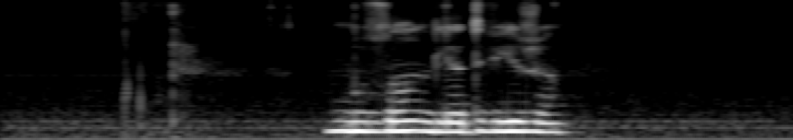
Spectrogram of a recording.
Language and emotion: Russian, neutral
